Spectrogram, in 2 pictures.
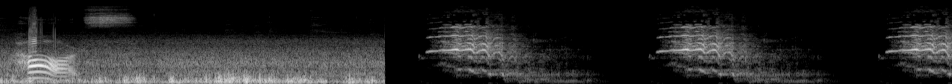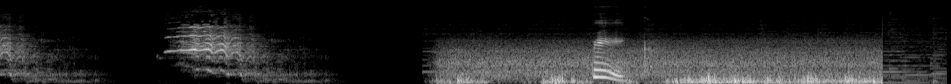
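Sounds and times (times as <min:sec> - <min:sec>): horse whinnying: 0:04.2 - 0:12.9
rush of noise: 0:13.8 - 0:18.3.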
